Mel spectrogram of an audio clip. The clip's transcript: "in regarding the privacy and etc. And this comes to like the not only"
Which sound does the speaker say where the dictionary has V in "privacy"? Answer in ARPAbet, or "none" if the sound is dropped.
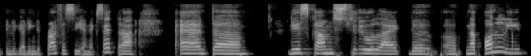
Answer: F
